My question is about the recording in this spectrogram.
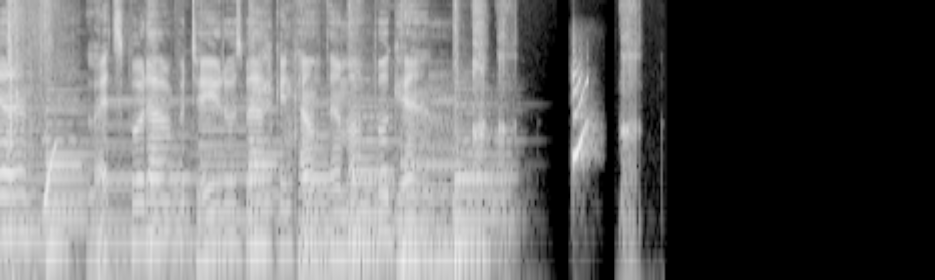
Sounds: Singing, Music for children, Music

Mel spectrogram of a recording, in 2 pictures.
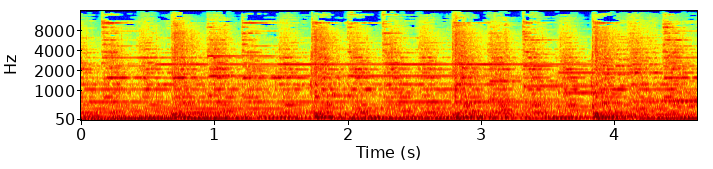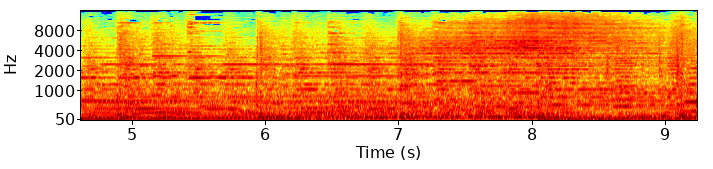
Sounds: Music

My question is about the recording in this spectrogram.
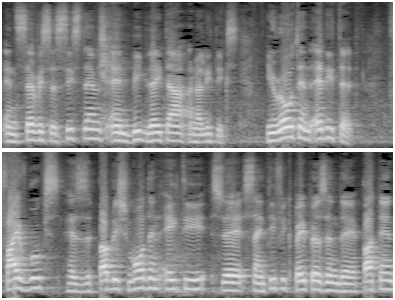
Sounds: Speech

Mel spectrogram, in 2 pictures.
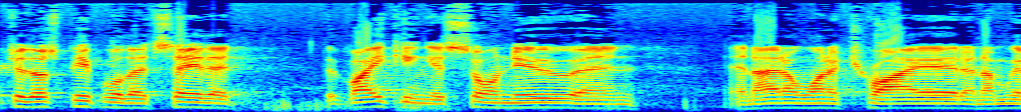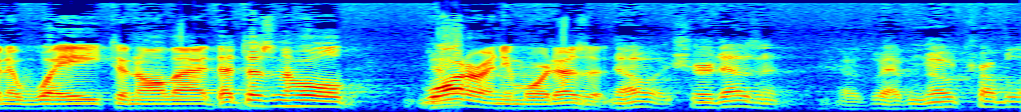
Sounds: Speech

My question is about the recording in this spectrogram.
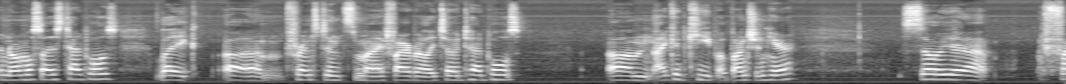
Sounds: Speech

